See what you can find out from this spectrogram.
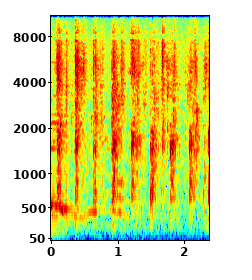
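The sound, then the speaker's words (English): A dog makes a series of short vocal sounds in quick succession, somewhere between whines and soft barks, repeating about six or seven times with an uneven rhythm. “So there's Sid, the world's only hacker dog”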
